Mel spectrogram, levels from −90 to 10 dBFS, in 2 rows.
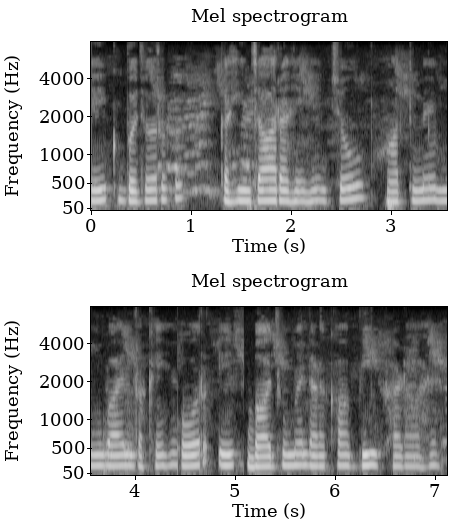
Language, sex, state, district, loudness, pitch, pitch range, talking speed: Hindi, male, Bihar, Lakhisarai, -16 LUFS, 190 Hz, 185-195 Hz, 170 wpm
